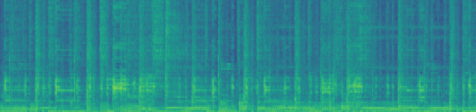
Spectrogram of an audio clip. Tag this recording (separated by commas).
Music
